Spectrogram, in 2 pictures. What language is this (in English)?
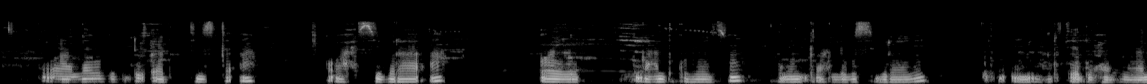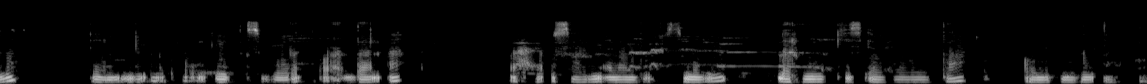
Somali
